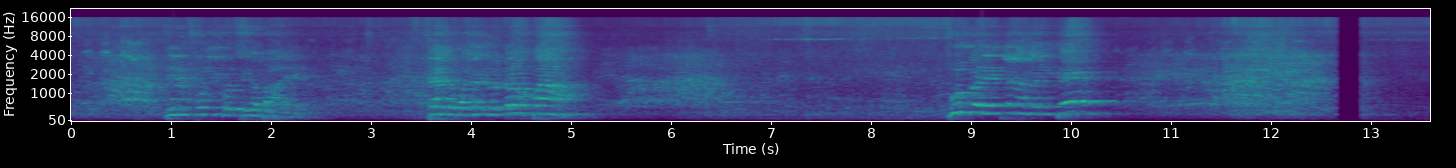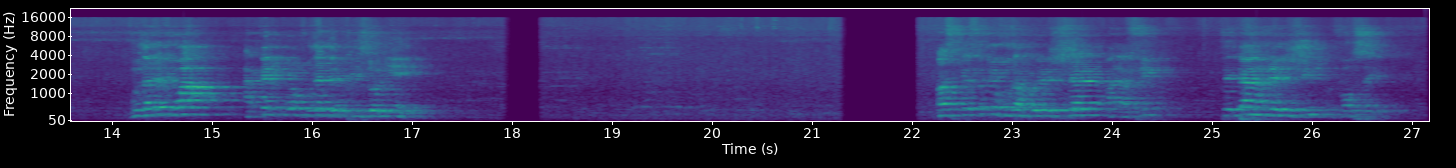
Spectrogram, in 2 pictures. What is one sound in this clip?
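A crowd of men and women sings loudly together in a large echoing hall.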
